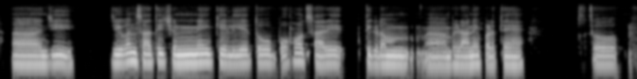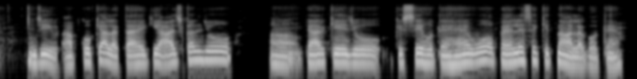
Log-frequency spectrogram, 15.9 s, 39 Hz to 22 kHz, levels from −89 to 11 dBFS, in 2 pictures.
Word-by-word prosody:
अ, 125 -1 +1
जी। 125 -1 0 0.5
जीवनसाथी 150 +1 +3
चुनने 140 +1 +6
के 140 -2 +1
लिए 135 +1 +1
तो 135 0 0
बहुत 150 +4 -2
सारे 130 -1 -1 0.3
तिगड़म 125 -2 +2
अ 115 0 -5
भिड़ाने 120 +1 +1
पड़ते 120 - -3
हैं। 120 +1 0 0.7
स - - -25
तो 125 0 -3 0.6
जी, 135 -3 0
आपको 125 +5 -1
क्या 170 -3 +4
लगता 125 -1 +1
है 135 +1 -1
कि 150 +2 -4
आजकल 175 +6 0
जो 180 0 0
अ, 215 - -14 0.4
प्यार 140 +1 +3
के 145 -1 +2
जो 135 -2 -1 0.2
किस्से 145 +2 +2
होते 140 -2 -1
हैं, 130 +3 +1
वो 165 +3 +2
पहले 155 +3 +3
से 170 - -4
कितना 155 -3 0
अलग 115 0 -1
होते 105 -1 -6
हैं। 115 +5 -6
135 Hz, 145 wpm, -15 LUFS, 125-150 Hz, 0.7 s, चुनने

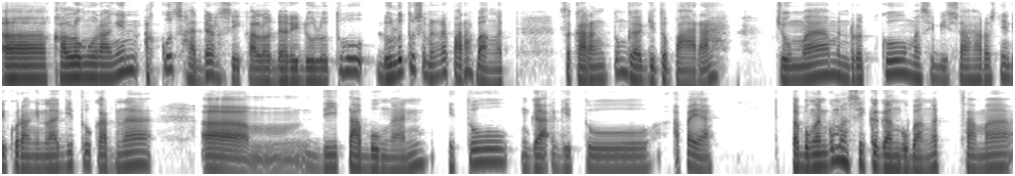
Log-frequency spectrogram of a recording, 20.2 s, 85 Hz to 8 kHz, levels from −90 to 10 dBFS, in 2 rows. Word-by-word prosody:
eee, 130 0 +8
kalau 135 +1 +6
ngurangin, 140 +9 +3
aku 215 -2 -3
sadar 135 - -1
sih 125 -3 -5
kalau 110 -1 +1
dari 110 +1 +2
dulu 110 0 +1
tuh 190 -2 0
dulu 135 +5 +4
tuh 210 +3 -2
sebenarnya 160 +2 -2
parah 180 - 0
banget, 105 -5 -1 0.6
sekarang 125 +2 +1
tuh 180 +5 -3
enggak 125 -6 +3 0.2
gitu 120 - 0
parah. 100 +7 -2 0.5
Cuma 130 +6 +2
menurutku 135 +4 0
masih 135 -2 -3
bisa 120 +1 -4
harusnya 125 +3 -3
dikurangin 115 -3 -2
lagi 120 +4 -2
tuh 140 0 -5
karena, 130 +5 -1 0.5
mmm, 110 +1 0
di 120 +1 -3
tabungan 110 +3 -1 0.2
itu 160 +7 -2
enggak 115 -1 0
gitu, 115 +1 -5 0.7
apa 135 - -5
ya, 105 -3 0 0.8
tabunganku 125 +6 +3
masih 150 -6 +2
keganggu 115 -4 +2
banget 105 +5 -1 0.2
sama 120 +2 -3
125 Hz, 125 wpm, -22 LUFS, 115-140 Hz, 0.8 s, eee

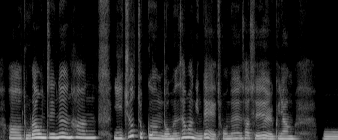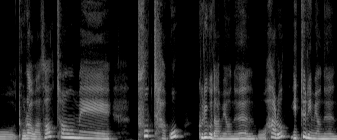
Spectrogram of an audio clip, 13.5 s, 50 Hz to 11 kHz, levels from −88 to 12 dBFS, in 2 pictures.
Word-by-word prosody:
아 230 -2 -3
돌아온 265 +5 +5
지는 280 +2 +5
한 270 -3 0 0.3
2 225 -1 -2
주 395 - -3
쪼끔 235 - -3
넘은 185 +1 0
상황인데 265 - 0
저는 195 +3 -6
사실 215 -3 -3
그냥 190 -1 -3 0.5
뭐 175 -2 -5
돌아와서 205 - -2
처음에 240 - +2 0.5
푹 405 0 0
자고 325 - -2 0.3
그리고 285 -1 +6
나면은 190 -1 0
뭐 - - -8
하루, 320 +5 -1
이틀이면은 200 - +1
225 Hz, 210 characters per minute, -24 LUFS, 190-280 Hz, 0.5 s, 그리고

